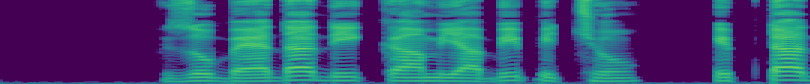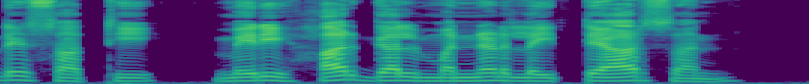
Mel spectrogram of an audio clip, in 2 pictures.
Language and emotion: Punjabi, neutral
